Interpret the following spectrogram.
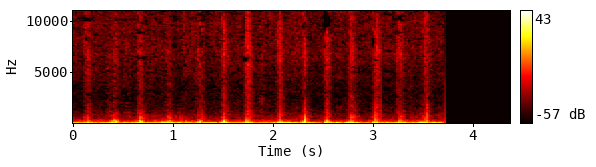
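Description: A rapid run of low thumps, about four or five a second, each with a faint high tick, from an animated logo's sound design. It cuts off suddenly shortly before the end.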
